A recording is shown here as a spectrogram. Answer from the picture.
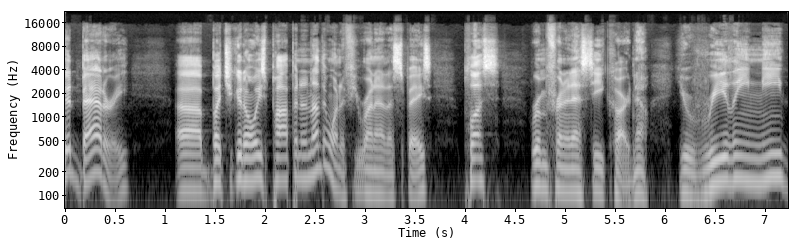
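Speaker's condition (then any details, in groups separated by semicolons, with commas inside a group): No condition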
